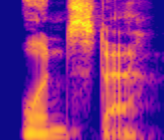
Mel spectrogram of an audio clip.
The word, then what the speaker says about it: onsdag: Let's go through each one of them and pronounce them very slowly. First up is mandag, mandag. Tirsdag, tirsdag. Onsdag, onsdag.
